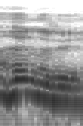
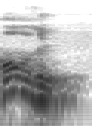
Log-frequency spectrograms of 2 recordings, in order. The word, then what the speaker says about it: Henri: pas 4e ou l'trè alors c'est pas Henry Henry c'estar c'est en Arab c'est Henri Henri voilà VO le h on le prononce pas en français c'est Henri h voilà alors euh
